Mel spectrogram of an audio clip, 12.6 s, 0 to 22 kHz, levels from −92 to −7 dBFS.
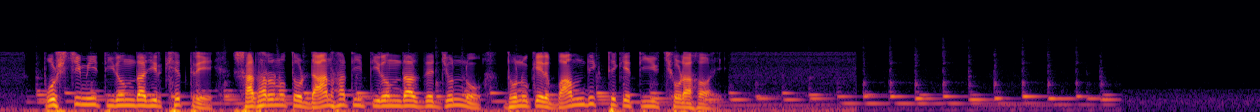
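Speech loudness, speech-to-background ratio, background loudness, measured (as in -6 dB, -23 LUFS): -30.0 LUFS, 15.5 dB, -45.5 LUFS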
